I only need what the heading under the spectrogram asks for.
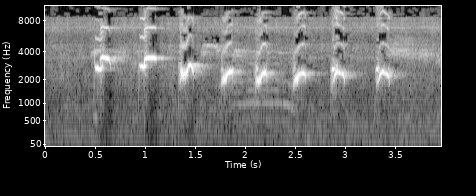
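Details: Orange-spotted bulbul in Indonesia singing an imitation of the plaintive cuckoo: a series of eight sharp, descending whistled notes spaced about every half second, clear and loud against a quiet background.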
